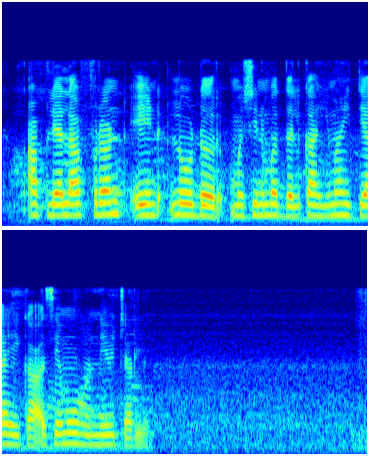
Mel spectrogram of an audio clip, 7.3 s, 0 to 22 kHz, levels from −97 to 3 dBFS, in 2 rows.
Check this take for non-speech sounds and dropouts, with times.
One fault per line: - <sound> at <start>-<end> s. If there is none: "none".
none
